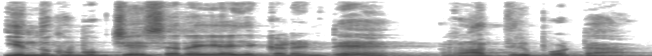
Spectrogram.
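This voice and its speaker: A man preaching a sermon in a husky, fairly high voice. He tells a story in animated fashion, quoting the people in it and calling on his congregation to answer. His voice rings with a long hall reverb. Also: normal speed. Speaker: pastor.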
